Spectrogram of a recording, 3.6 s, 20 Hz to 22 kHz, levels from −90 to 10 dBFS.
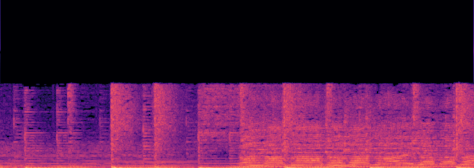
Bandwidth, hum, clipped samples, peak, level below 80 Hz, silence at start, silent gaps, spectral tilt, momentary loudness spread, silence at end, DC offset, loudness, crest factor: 11.5 kHz; none; under 0.1%; -2 dBFS; -22 dBFS; 0 s; none; -4 dB/octave; 6 LU; 0 s; under 0.1%; -17 LUFS; 14 dB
